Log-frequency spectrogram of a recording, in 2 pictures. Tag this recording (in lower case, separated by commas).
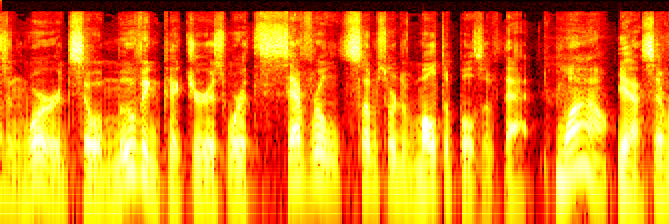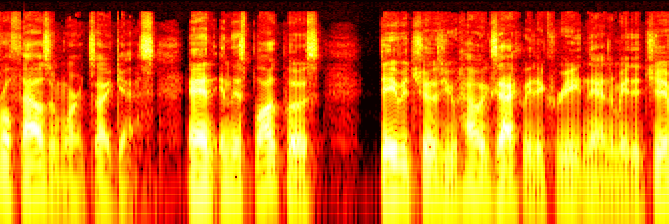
speech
